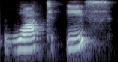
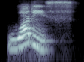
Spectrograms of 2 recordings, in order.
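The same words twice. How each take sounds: First: The T is pronounced as a clear T sound. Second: The T is pronounced like a soft R sound. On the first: The speaker calls it wrong. "em vez de você dizer what is" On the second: The speaker calls it right. "esse T vai ficar com som de R... diga what is. Vai ficar bem mais natural"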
